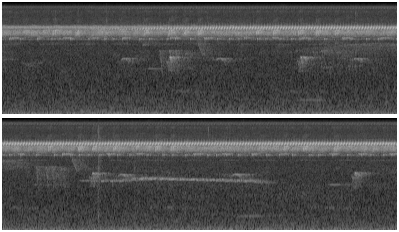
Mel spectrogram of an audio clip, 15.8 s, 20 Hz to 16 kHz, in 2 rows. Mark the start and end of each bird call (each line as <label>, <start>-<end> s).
Hauxwell's Thrush (Turdus hauxwelli), 0.0-0.9 s
Black-faced Antthrush (Formicarius analis), 0.0-15.8 s
Spot-winged Antshrike (Pygiptila stellaris), 0.0-15.8 s
Cinereous Tinamou (Crypturellus cinereus), 2.7-3.5 s
Buff-breasted Wren (Cantorchilus leucotis), 3.0-3.8 s
Plumbeous Pigeon (Patagioenas plumbea), 3.3-4.4 s
Gray-fronted Dove (Leptotila rufaxilla), 5.7-6.6 s
Striped Woodcreeper (Xiphorhynchus obsoletus), 6.0-8.7 s
Ruddy Pigeon (Patagioenas subvinacea), 7.8-15.8 s
Cinereous Tinamou (Crypturellus cinereus), 8.1-9.6 s
Buff-breasted Wren (Cantorchilus leucotis), 8.4-9.3 s
Rufous-fronted Antthrush (Formicarius rufifrons), 9.2-13.4 s
Gray-fronted Dove (Leptotila rufaxilla), 12.5-13.4 s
